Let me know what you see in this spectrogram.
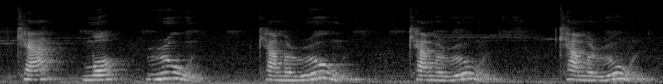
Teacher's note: there are three syllables and the stress is on the third one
